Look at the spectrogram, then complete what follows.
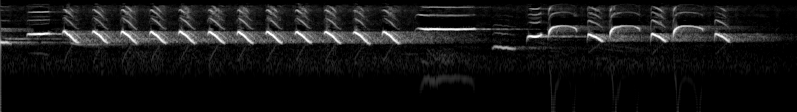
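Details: Wren song: a loud run of about a dozen quick descending chirps, evenly spaced, followed by a brief high whistle and several rising-falling looped notes.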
